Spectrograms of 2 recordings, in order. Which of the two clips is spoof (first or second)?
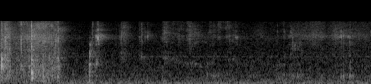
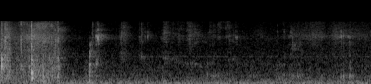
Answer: first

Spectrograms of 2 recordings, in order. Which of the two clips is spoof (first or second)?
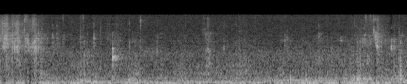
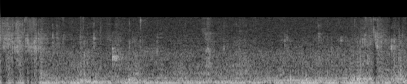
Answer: first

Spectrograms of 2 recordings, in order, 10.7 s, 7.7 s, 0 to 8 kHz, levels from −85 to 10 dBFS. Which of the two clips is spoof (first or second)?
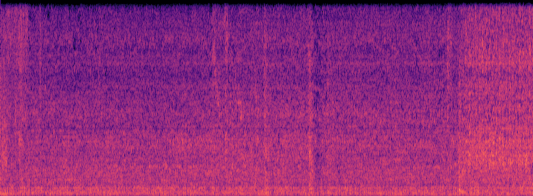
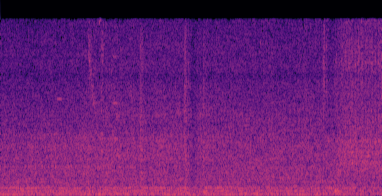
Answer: first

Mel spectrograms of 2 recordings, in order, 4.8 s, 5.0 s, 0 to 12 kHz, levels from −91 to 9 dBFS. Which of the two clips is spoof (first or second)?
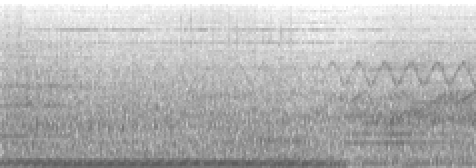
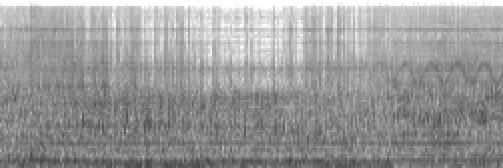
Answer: second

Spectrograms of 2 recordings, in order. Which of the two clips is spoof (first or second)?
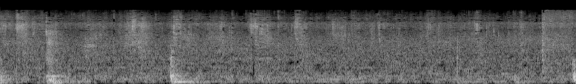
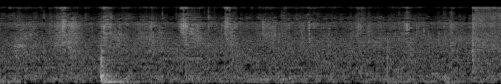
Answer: second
